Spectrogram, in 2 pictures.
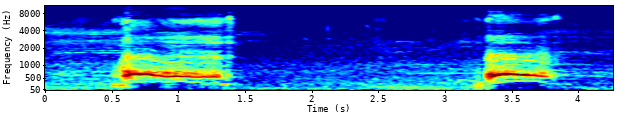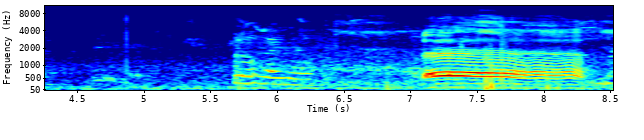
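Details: Goats on a farm, recorded October 6, 2022, among ducks, a rooster and other farm animals; two loud wavering bleats about three seconds apart, then quieter quavering bleats with rich harmonics.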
